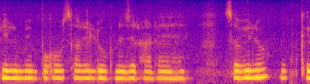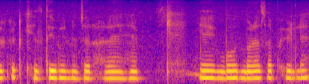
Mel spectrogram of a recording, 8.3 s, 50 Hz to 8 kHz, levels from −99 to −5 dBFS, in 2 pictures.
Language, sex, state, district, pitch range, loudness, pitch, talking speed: Hindi, female, Uttar Pradesh, Jyotiba Phule Nagar, 195-205 Hz, -18 LUFS, 200 Hz, 165 wpm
